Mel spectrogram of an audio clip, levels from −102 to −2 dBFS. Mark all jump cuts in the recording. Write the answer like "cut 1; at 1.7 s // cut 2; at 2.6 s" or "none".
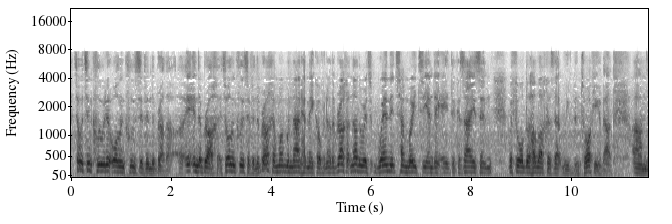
none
